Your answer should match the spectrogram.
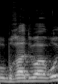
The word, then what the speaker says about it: Obradoiro: Obradoiro, c'est la place de la cathédrale à Compostelle. D'ailleurs, je prononce mal, moi je prononce à la française, c'est Obradoiro, Obradoiro.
